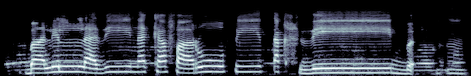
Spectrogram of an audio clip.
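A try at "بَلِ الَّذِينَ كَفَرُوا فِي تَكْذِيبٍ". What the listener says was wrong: Tak. Berikan syiddahnya dulu. Tak. Baru hamesnya ya, karena kaf memiliki sifat hames. Takdzib. Runya ditebalkan lagi.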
